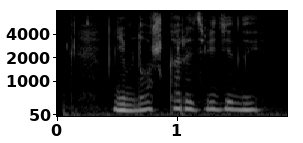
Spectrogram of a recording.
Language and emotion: Russian, neutral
